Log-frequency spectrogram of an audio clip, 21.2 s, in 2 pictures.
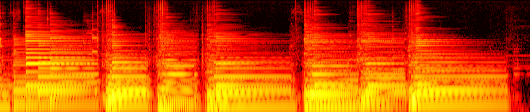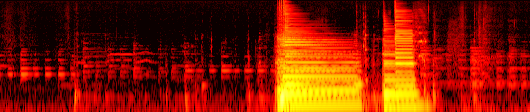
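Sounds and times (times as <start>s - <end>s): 
acoustic guitar: 0.0s - 10.4s, 15.6s - 20.4s.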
